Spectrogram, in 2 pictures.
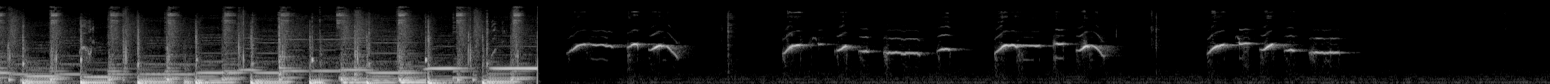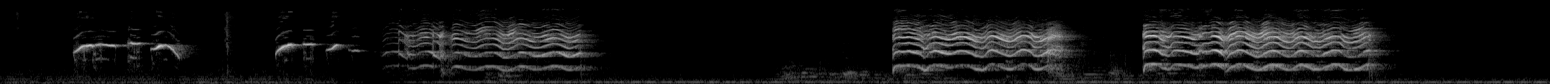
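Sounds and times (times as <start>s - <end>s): parrot whistling: 0.0s - 7.0s, 7.8s - 11.2s, 12.1s - 13.6s, 16.2s - 17.5s, 18.3s - 21.6s, 24.4s - 26.3s, 27.0s - 29.5s.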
